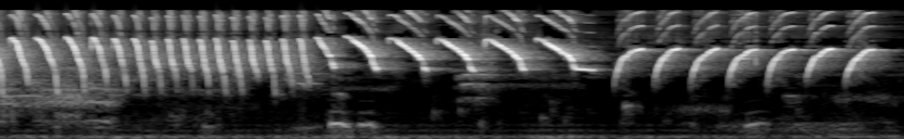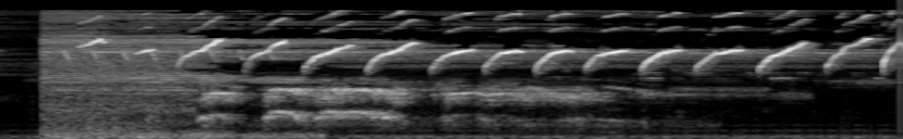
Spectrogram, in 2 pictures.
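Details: Energetic canary song with long bursts and rich phrasing, used as a model for young canaries: a very rapid high trill, then evenly spaced swept whistles. A brief low rustle follows, and a softer, lower chattering runs beneath.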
